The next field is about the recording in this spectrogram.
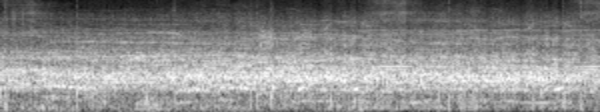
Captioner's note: cheering and applause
